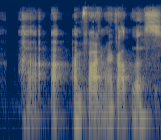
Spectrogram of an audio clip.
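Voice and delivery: soft, hushed, breathy whisper in character voice. Voicing a character whispering back a reassurance. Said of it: "I'm gonna whisper ba-, back".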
